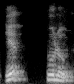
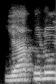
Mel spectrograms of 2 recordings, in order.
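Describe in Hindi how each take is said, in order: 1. 'kulu' से पहले एक तेज़ ग्लोटल झटका आता है। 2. लंबा स्वर बिना रुकावट के 'kulu' में आसानी से मिल जाता है। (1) "हमजा को झटके से पढ़ते हैं हम" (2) "बजाय झटके के हम इसको आधा साउंड अलिफ का देके पढ़ दें"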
